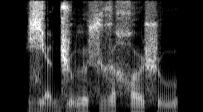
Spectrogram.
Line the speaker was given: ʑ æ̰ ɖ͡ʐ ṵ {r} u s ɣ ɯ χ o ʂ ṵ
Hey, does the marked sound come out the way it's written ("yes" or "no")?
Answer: no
